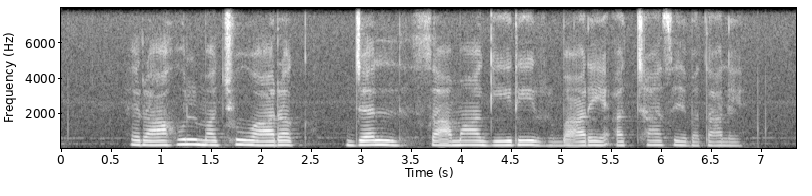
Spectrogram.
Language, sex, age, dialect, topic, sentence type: Magahi, female, 18-24, Northeastern/Surjapuri, agriculture, statement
